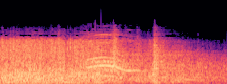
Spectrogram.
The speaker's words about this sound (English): The explosion knocked Jerry from his feet. And at the same instant, the earth seemed to shudder and crumble with the impact of the blast.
